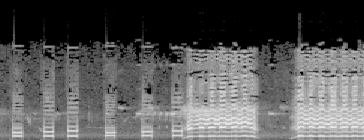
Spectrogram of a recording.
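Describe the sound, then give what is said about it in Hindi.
A phone keypad being dialed early in the morning: six short, evenly spaced beeps, followed by two long, loud ringing tones with a brief pause between them. No voices. “बड़ा सवेरे ही फोन कर देलू, कोनो बात नहीं है ना?”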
